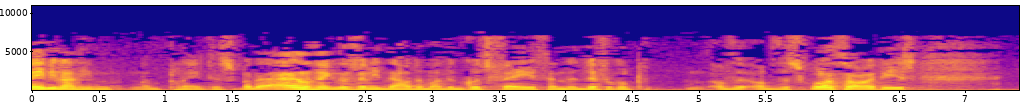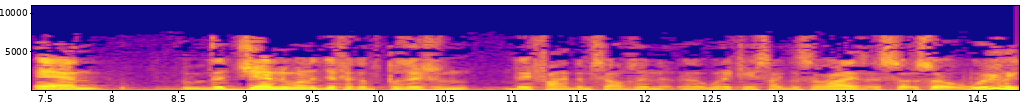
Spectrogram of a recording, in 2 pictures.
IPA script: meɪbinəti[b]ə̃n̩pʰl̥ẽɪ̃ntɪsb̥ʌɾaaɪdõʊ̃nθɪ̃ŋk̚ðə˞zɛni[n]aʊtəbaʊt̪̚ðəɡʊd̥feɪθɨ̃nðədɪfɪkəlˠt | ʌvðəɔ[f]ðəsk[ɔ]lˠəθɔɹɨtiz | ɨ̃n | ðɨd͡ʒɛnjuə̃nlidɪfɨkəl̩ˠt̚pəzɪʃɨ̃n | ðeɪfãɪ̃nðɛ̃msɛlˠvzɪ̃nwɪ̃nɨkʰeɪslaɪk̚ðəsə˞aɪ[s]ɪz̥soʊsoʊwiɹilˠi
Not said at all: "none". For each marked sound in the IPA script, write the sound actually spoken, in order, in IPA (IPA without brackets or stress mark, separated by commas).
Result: v, d, v, u, z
